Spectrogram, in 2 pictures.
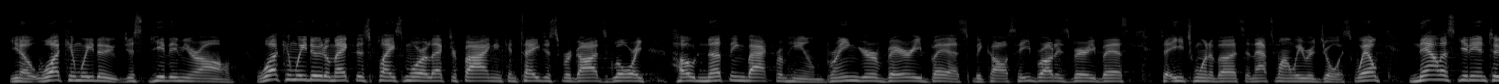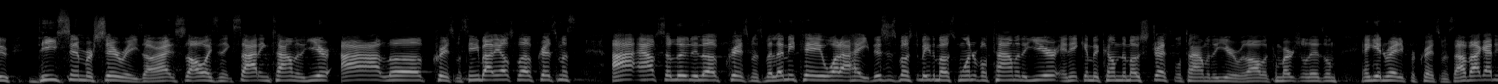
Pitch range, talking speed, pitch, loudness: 155-195 Hz, 240 wpm, 175 Hz, -35 LUFS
